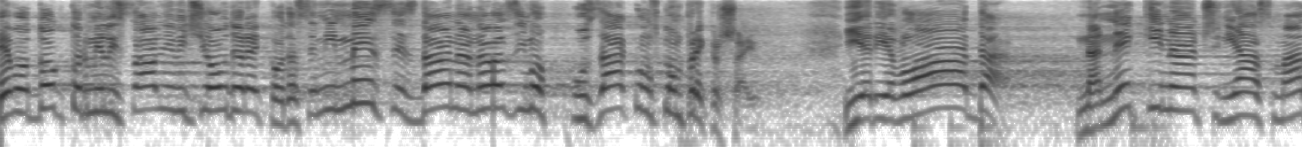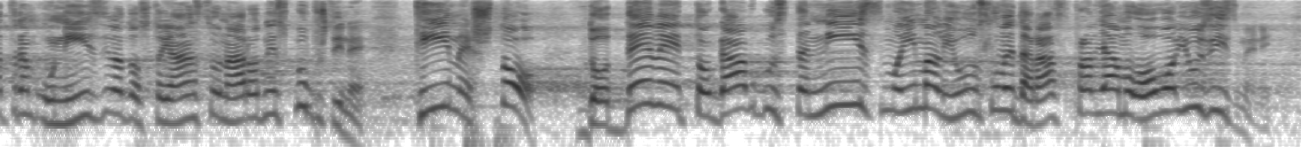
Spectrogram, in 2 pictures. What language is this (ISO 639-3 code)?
srp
